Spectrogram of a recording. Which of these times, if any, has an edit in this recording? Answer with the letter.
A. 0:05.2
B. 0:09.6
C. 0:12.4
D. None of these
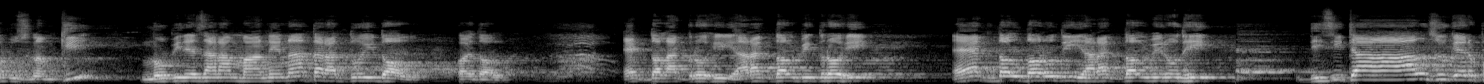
C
